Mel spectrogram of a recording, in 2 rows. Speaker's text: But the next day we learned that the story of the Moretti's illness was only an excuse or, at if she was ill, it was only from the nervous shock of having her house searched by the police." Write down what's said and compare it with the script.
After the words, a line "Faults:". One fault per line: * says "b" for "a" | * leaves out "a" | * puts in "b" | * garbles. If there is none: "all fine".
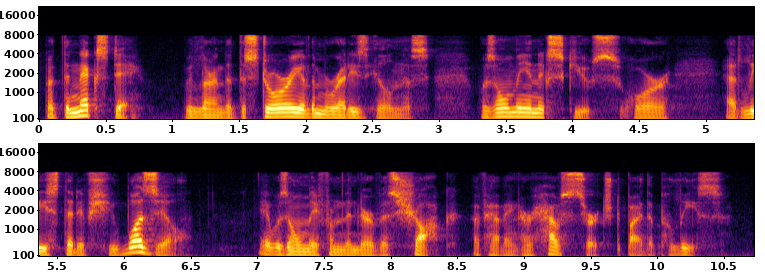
But the next day we learned that the story of the Moretti's illness was only an excuse or, at least, that if she was ill, it was only from the nervous shock of having her house searched by the police."
Faults:
* puts in "least that"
